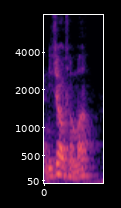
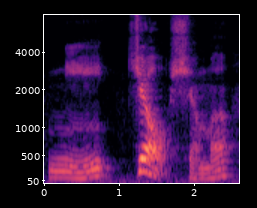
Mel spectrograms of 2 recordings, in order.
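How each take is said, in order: First: The syllables run together in relaxed, everyday speech. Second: Each syllable is said carefully and separately.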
